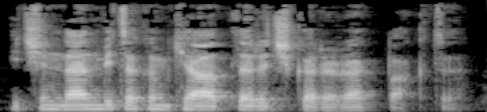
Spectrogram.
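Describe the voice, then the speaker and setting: A male narrator reads an audiobook in a measured storytelling manner. His voice sits low. Faint music runs under the reading. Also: steady tone, darkish tone. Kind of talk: scripted narration.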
